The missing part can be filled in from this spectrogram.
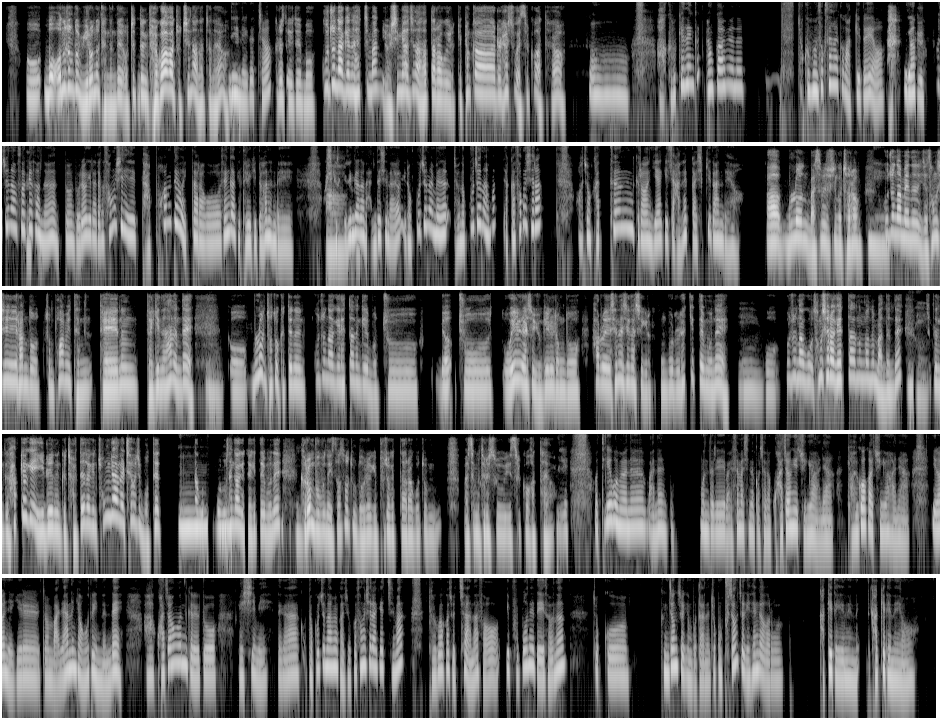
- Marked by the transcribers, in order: other background noise; laugh; teeth sucking
- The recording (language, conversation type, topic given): Korean, podcast, 요즘 꾸준함을 유지하는 데 도움이 되는 팁이 있을까요?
